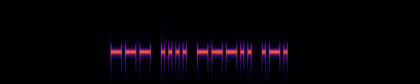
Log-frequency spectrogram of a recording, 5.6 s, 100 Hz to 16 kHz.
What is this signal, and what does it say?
Morse code, heard as a keyed tone, about 25 wpm, 700 Hz. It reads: OH8R
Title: DXCC-100 Call Signs - 4 Characters - 25wpm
